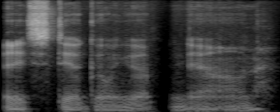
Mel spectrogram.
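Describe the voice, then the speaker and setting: A man on a casual coding livestream, thinking aloud in halting, muttered fragments as he works. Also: deep voice, lively intonation, gravelly, darkish tone, breathy edge. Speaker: developer live-streaming coding.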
